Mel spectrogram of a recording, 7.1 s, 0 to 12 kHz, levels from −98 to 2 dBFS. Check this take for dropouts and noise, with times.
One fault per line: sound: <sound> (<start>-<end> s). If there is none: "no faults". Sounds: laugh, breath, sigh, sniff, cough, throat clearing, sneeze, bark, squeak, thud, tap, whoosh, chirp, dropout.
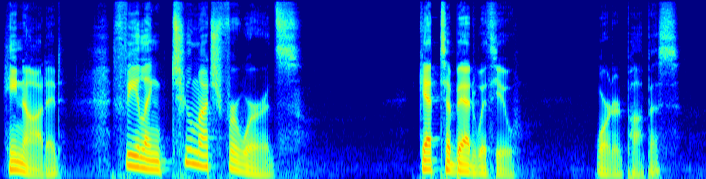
no faults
